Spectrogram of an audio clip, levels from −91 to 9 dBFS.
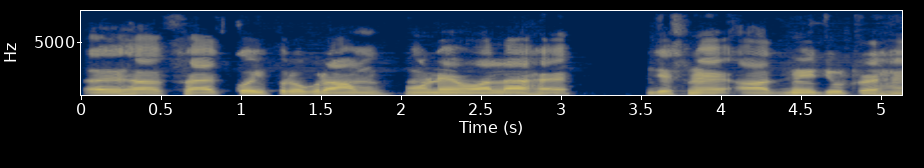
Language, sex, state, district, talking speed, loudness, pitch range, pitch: Hindi, male, Chhattisgarh, Raigarh, 140 wpm, -16 LUFS, 125-140 Hz, 135 Hz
